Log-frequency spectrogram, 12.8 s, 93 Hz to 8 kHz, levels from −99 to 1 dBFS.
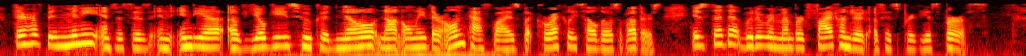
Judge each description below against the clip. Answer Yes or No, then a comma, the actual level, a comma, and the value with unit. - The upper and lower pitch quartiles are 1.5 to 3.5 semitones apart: Yes, average, 3.0 semitones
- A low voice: No, high, 195 Hz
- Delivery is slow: No, average, 170 wpm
